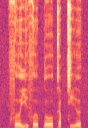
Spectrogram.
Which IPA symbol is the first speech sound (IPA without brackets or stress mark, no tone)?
f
